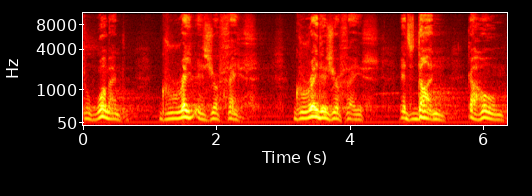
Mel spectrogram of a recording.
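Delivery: low, slow, softened voice; hushed, unhurried blessing, acted; tender reassurance. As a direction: voice Jesus gently affirming her. Jesus tenderly grants woman's plea.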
